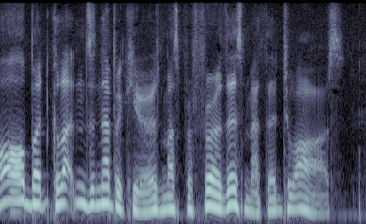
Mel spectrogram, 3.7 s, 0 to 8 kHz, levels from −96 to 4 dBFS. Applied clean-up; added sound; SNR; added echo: none; none; none; none.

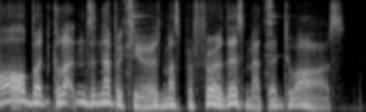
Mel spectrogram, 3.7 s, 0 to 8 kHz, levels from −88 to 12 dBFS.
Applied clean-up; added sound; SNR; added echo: neural mask model RNNoise.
